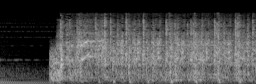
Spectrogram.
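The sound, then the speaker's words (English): A small lawnmower engine sputters to life after a brief quiet moment, then runs loudly with a rough, rapid chugging rhythm. “The ethanol in our gasoline can gum up the fuel system, making them run rough, if you can even get them started.”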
